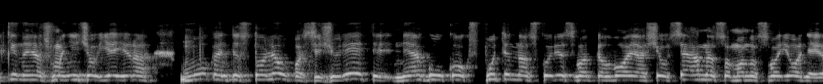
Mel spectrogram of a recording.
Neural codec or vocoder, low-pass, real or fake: none; 7.2 kHz; real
